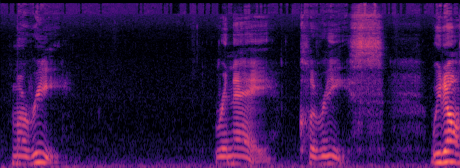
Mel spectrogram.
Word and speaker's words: Marie: Clarisse we don't say Marie like oh here's my friend Marie we don't say that we say here's my friend Marie and we put that emphasis on that second syllable trochee with the stressed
